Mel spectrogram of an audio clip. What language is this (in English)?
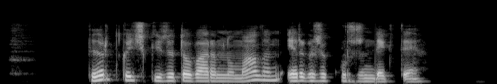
Mari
